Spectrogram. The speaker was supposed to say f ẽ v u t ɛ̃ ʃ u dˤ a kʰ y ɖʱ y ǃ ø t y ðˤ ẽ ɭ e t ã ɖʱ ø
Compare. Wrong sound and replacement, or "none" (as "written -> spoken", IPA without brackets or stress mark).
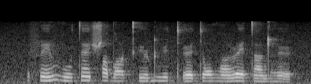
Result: ǃ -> tʼ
